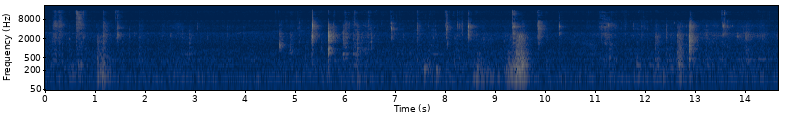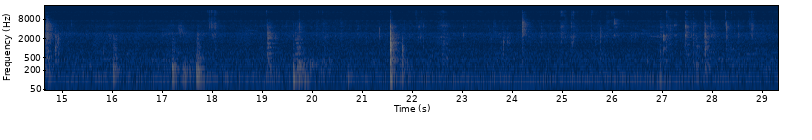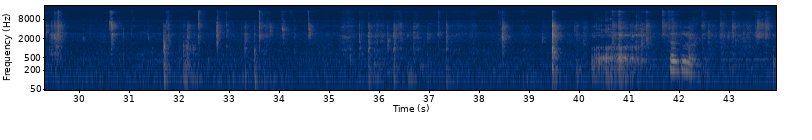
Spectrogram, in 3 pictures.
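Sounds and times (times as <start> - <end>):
faint low hum: 0.0 - 43.9.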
